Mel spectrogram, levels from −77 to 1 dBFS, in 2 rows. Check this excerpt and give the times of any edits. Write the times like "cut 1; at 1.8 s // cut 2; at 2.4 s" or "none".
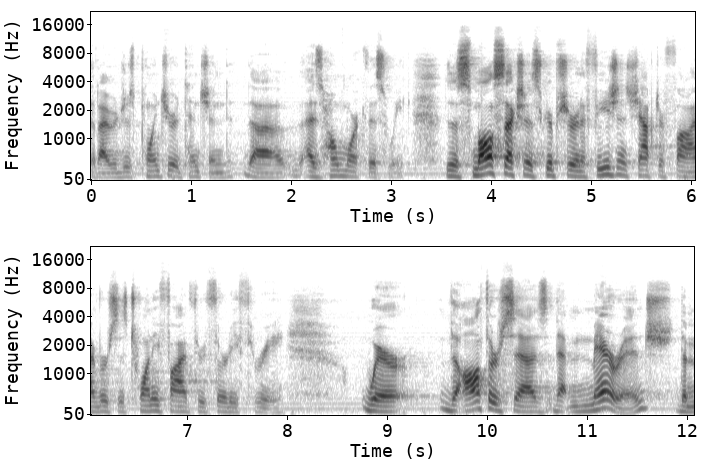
none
